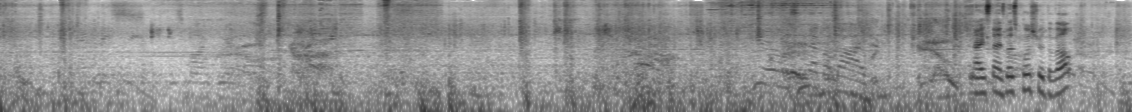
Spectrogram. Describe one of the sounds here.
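A heavy gun fires in rapid, rumbling bursts.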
